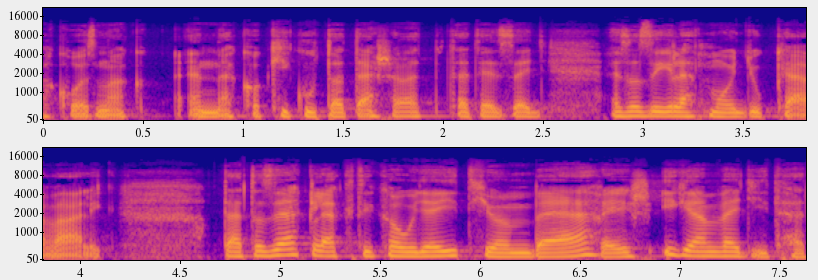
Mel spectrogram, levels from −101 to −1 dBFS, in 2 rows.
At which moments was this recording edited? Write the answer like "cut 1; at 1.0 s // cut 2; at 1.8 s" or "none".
cut 1; at 4.6 s // cut 2; at 6.6 s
